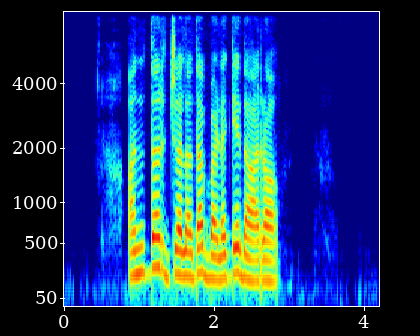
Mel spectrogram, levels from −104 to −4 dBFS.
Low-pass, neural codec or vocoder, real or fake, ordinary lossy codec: none; codec, 16 kHz, 4.8 kbps, FACodec; fake; none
